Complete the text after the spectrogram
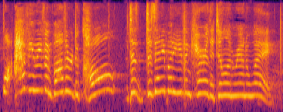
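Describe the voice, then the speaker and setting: An actress playing an emotional, grieving young heiress in a soap opera, earnest and halting. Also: female voice, very high-pitched. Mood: upset, indignant. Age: young adult. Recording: loud music behind dialogue. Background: music.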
